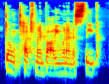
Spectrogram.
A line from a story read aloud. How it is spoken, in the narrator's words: Bucky hisses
